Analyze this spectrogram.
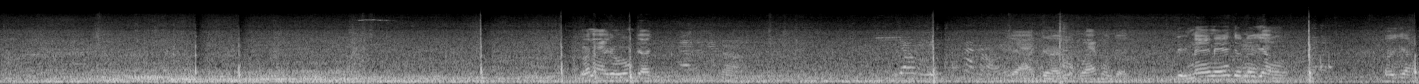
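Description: A cleaver chops sharply on a wooden block.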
